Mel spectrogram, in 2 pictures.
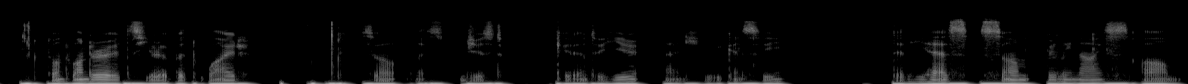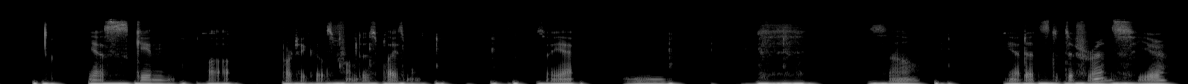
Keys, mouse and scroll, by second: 0.1 F10, 0.8-3.8 drag, 5.2 right click, 5.5 w, 5.9-6.5 w, 6.7 w, 7.3 w, 10.0 a, 10.4 w, 10.8 w, 12.0 typing, 13.2-23.6 typing.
